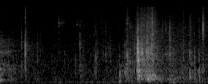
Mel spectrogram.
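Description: Plastic compost bag crinkling as it is handled and moved, with a brief louder rustle about one and a half seconds in.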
